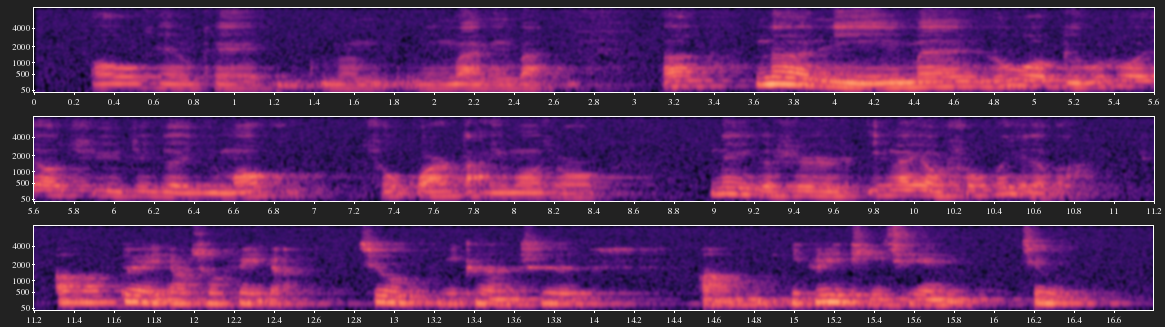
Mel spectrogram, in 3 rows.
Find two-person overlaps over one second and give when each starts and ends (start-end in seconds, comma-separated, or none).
none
